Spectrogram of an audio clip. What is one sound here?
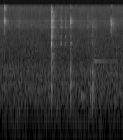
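A ceramic plate clinks as it is set down.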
